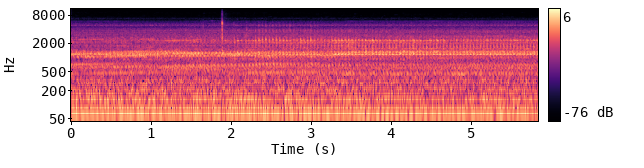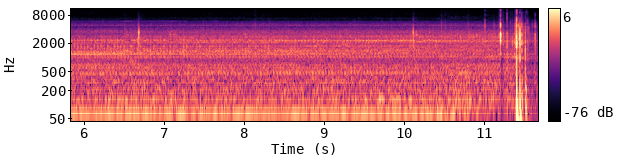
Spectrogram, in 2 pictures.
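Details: Laptop CPU fan: steady, high buzzing whir with a wavering vibration tone at constant speed, as the worn fan bearing rattles.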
